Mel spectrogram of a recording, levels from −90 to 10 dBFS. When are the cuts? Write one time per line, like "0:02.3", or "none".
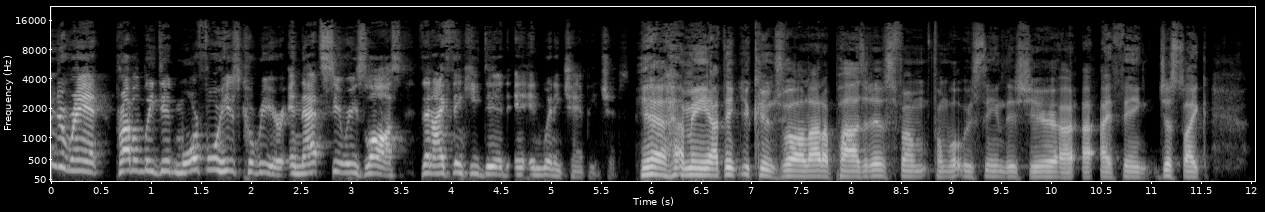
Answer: none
